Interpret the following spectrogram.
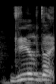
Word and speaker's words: Gilda Radner: Wilder wife a fan in the chat says Gilda Radner Gilda Radner there you go you are correct yes you I gildner Gilda is the right pronunciation because in Italy when you put G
